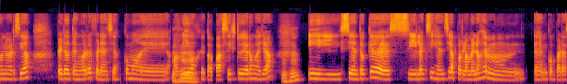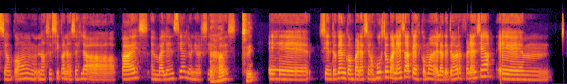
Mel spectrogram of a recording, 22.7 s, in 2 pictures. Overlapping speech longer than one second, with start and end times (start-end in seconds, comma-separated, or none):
none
